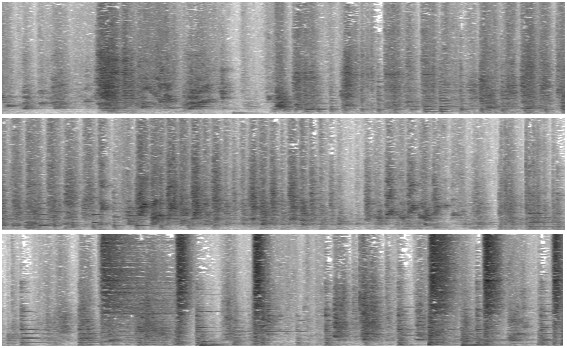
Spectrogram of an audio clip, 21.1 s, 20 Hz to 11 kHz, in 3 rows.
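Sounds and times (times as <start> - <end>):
piano strings scraped by hand: 0.0 - 21.0
drum kit clattering: 2.9 - 21.0.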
